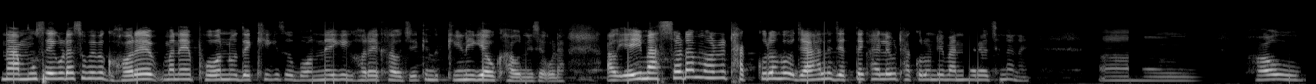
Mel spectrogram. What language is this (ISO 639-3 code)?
ori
